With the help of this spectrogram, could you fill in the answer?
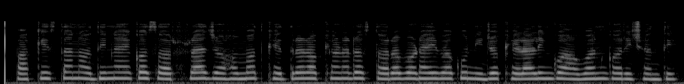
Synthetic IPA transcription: pakist̪anɔd̪ʱinajɔkɔsɔɾpʰɾad͡ʒɔɦɔmːɔt̪kʰet̪ɾɔɾɔkʰːjɔɽ̃ɔɾɔst̪ɔɾɔbɔɽ̤ajbakunid͡ʒɔkʰeɭaɭiŋkuawːankɔɾit͡ʃʰɔnt̪i

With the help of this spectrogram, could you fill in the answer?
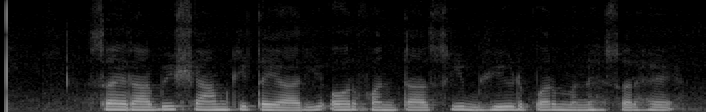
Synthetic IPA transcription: sɐːɾaːbiʃaːmkit̪ɐjaːɾiʔɔːɾfə̃nt̪aːsibʱiːɽpɐɾmʊnɛɦsəɾɦɛː

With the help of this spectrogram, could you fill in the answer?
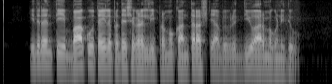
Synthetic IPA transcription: id̪ɐɾɐnt̪ebaːkut̪ɐjlɐpɾɐd̪ɛːʃɐɡɐɭɐlːipɾɐmukʰɐːnt̪ɐɾaːʂʈɾijɐɐbʱiʋɾud̪ʱːijuaːɾɐmbʱɐɡoɳɖid̪ṵ

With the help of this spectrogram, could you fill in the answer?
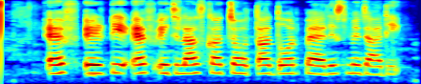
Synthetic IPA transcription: ɛfeːʈiʔɛfɪd͡ʒlaːskat͡ʃɔːt̪ad̪ɔːɾpɛːɾɪsmẽd͡ʒaːɾiː

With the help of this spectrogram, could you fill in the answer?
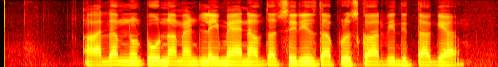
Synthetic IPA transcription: aːləmnũːʈuːɾnaːmɛ̃ːɳʈləiːmɛːnaːʋd̪aːsiːɾiːzd̪aːpʊɾəskaːɾʋiːd̪ɪt̪ːaːɡɪaː

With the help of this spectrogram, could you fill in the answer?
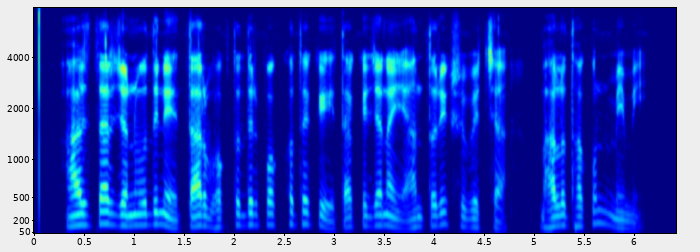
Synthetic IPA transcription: ad͡ʑd̪aɾd͡ʑɔnmod̪inet̪aɾbʱɔkt̪od̪eɾpɔkʰːot̪ʰeket̪aked͡ʑanajant̪oɾikʃubetːɕʰa̰ | bʱalot̪ʰakunmemḭ

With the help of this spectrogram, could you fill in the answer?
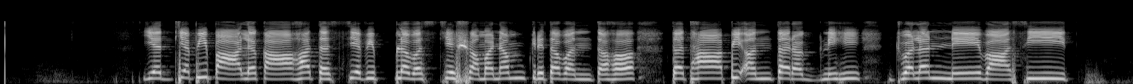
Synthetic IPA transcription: jɐd̪jɐpipaːlɐkaːɦɐ̆t̪ɐsjɐʋiplɐʋɐsjɐʃɐmɐnɐmkɾɪt̪ɐʋɐnt̪ɐɦɐ̆t̪ɐt̪ʰaːpiʔɐnt̪ɐɾɐɡniɦid͡ʒʋɐlɐnːeːʋaːsiːt̪̚

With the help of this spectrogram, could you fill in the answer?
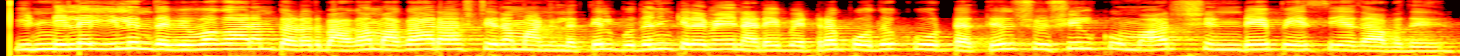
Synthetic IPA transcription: ɪnːɪlɐjɪlɪnd̪ɐʋɪʋɐɣaːɾɐmt̪ɔɽɐɾbaːɣɐmɐɣaːɾaːʂʈɾiːɾɐmaːnɪlɐt̪ːɪlbʊðɐnkɪlɐmɐɪnɐɽɐɪp̬ɛʈrɐpɔðɯkːuːʈːɐt̪ːɪlsʊʂɪlkʊmaːɾsɪɳɖeːpeːsɪjɐðaːʋɐðɯ

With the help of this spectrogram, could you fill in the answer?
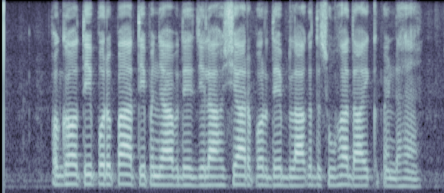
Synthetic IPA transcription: pəɡɔːt̪iːpʊɾpaːɾt̪iːpəɲd͡ʒaːbd̪eːd͡ʒɪlaːɦʊʃɪjaːɾpʊɾd̪eːblaːkd̪əsuːɦaːd̪aːɪkpɪɳɖɦɛː

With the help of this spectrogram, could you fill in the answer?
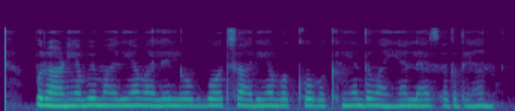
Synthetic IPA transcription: pʊɾaːɽ̃ijãːbiːmaːɾijãːʋaːleːloːk̚bɔːt̪saːɾijãːʋəkʰːõːʋəkʰɾijãːd̪əʋaːijãːlɛːsəkd̪eːɦən

